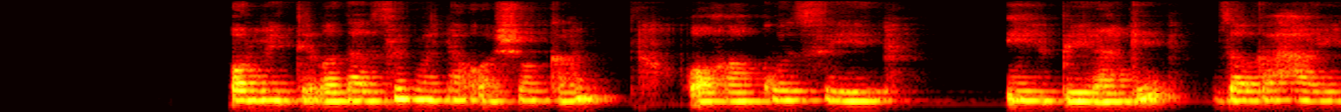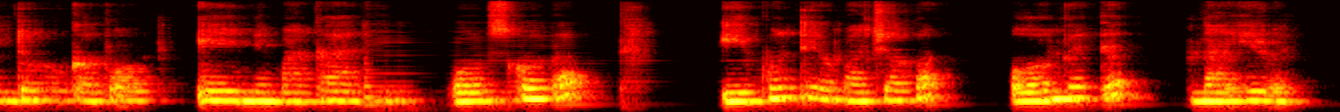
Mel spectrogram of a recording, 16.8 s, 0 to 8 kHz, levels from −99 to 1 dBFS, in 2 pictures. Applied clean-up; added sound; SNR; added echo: neural mask model DeepFilterNet 3.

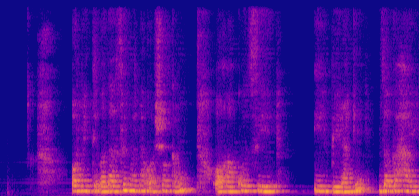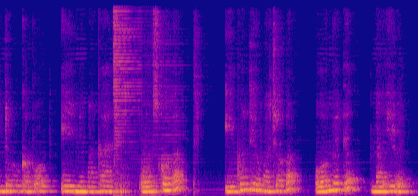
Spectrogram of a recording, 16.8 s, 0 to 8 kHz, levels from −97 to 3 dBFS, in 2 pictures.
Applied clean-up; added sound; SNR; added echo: neural separator model SepFormer DNS4.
